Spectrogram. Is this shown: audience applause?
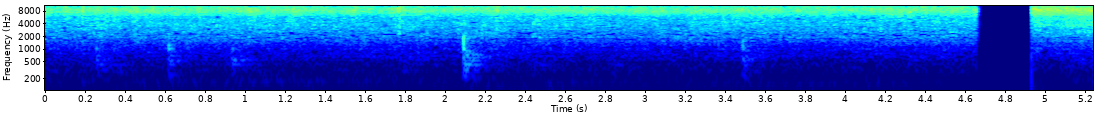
no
